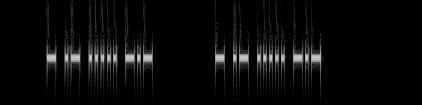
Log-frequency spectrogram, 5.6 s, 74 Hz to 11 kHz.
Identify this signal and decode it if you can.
Morse code, heard as a keyed tone, about 32 wpm, 700 Hz. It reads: TA5K TA5K
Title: DXCC-100 Call Signs - 4 Characters - Repeated 2x - 30wpm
